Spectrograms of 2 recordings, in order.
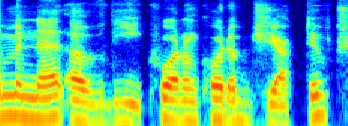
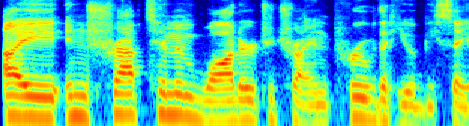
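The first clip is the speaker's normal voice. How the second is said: ordinary talk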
